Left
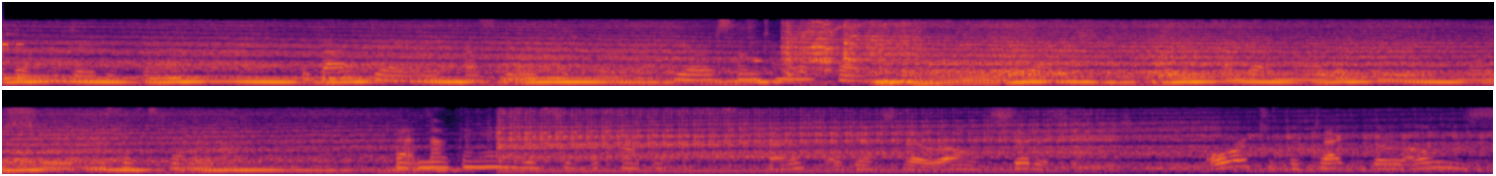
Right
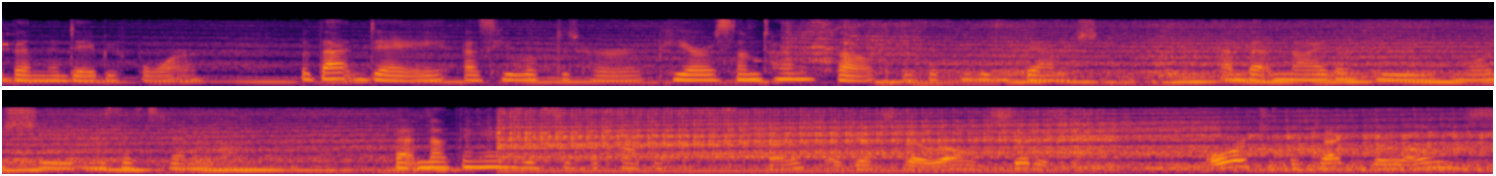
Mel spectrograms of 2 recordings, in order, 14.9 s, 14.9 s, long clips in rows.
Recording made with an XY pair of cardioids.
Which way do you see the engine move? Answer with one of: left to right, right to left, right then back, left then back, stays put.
left to right.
